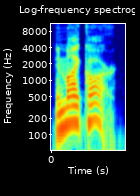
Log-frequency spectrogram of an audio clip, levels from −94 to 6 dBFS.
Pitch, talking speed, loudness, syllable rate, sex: 150 Hz, 180 wpm, -16 LUFS, 3.7 syllables/s, male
